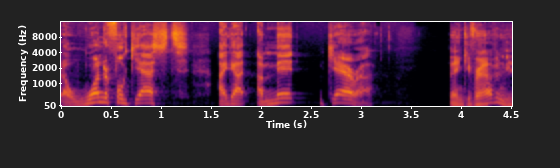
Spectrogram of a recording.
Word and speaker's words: Amit Gera: I got Amit Gera.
